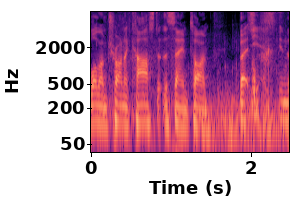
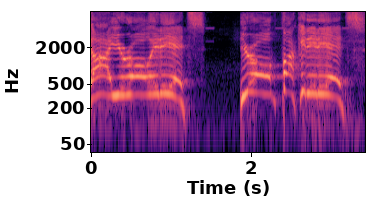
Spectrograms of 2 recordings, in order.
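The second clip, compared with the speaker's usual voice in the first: mock rant, very high and drawn-out. Quizzing the others on map places, then a mock angry outburst. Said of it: "that's my crash out for the day".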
